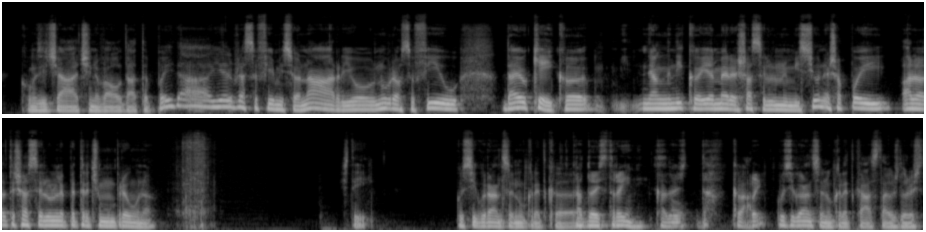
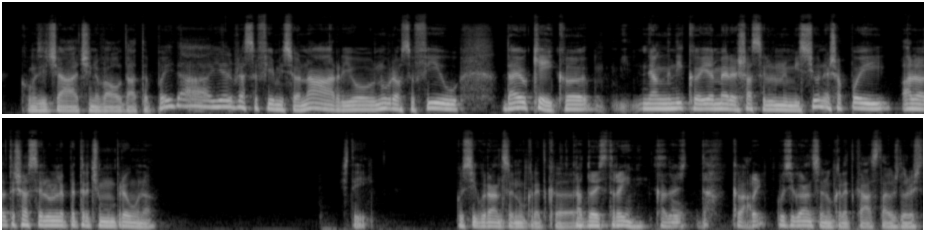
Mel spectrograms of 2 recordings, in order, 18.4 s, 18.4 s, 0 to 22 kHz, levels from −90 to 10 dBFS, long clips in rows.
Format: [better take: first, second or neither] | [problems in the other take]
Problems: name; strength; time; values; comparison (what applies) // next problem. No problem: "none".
second | clattering dishes; faint; at 11 s; peak 15 dB below the speech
